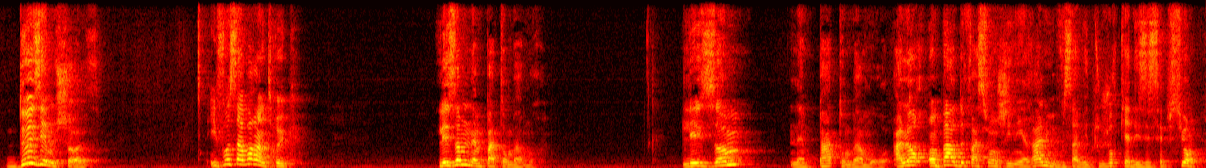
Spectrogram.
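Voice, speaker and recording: A woman hosting a casual live stream, giving relationship advice and answering viewers' comments in an expressive way. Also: on the low side. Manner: animated and expressive, addresses viewers directly and answers chat. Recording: echoey room.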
